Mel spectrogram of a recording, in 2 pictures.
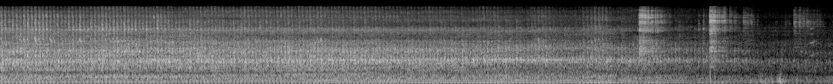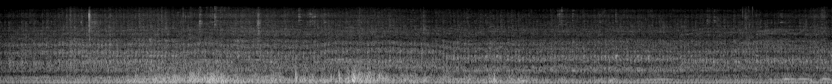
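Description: A diesel tractor engine chugs as it pulls a cultivator through soil.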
